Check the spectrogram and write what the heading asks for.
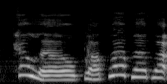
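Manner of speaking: lightly mimicked prim, overly proper greeting; exaggerated proper speech. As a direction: lay on the proper English, just a touch. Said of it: "purposely speaking as proper as possible".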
